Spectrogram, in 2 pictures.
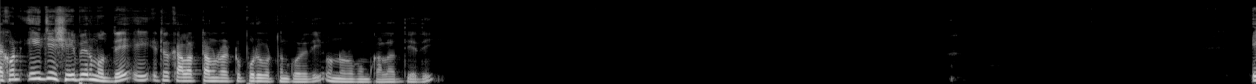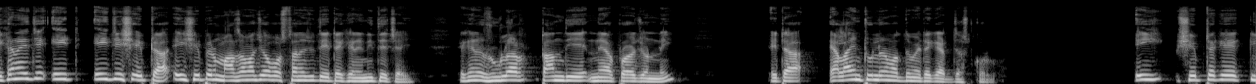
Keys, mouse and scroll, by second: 8.9 click.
